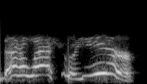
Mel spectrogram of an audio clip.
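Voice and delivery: very high, slow comic disbelief; incredulous retort. Retold or imitated. Teller answering friend about huge syrup jug, acted incredulity. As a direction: stretch it out high in mock amazement.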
